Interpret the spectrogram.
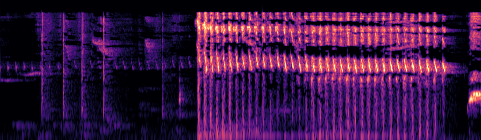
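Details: Song of a white-rumped shama, recorded to teach goldfinches and goldfinch hybrids rare notes. Scattered faint ticks open into a long, fast, even trill of high, sizzling notes, about five per second, that holds steady for roughly three seconds.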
